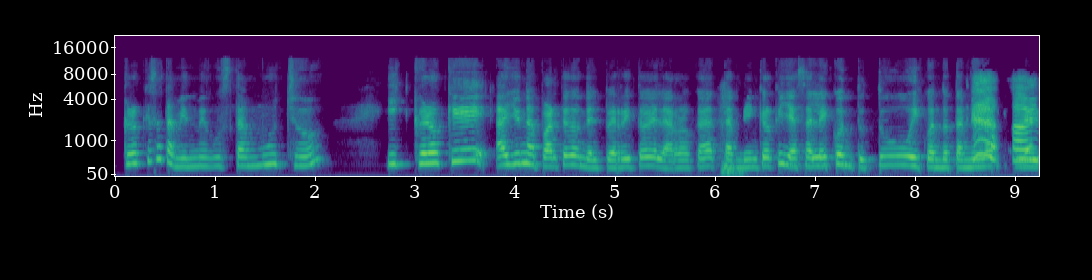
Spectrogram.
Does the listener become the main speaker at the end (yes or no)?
no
